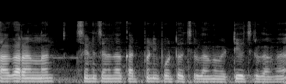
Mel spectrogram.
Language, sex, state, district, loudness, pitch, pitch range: Tamil, male, Tamil Nadu, Namakkal, -18 LUFS, 135 Hz, 130-140 Hz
